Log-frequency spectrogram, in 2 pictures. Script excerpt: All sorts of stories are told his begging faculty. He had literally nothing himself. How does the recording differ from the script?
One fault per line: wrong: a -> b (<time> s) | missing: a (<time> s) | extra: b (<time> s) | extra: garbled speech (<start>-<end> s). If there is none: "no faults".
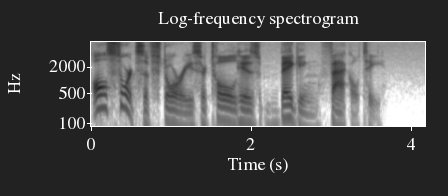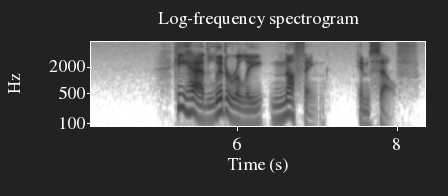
no faults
